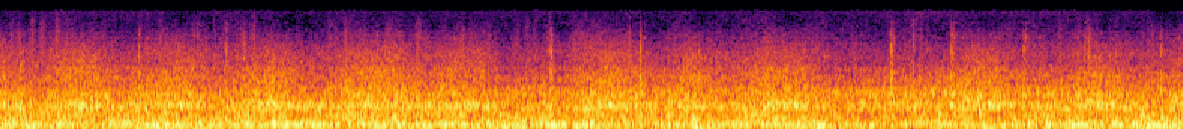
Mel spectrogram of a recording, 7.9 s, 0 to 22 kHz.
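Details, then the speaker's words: 2002 GMC Envoy test drive after repairing a rear clunking complaint, camera placed to hear the rear: steady road rumble and tyre noise, no clunks over bumps. No suspension clunk after the fix. "oh yeah so there's no more so there you go guys that's how you diagnose in uh fixy clunking sound for this 2002 gmc envoy"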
